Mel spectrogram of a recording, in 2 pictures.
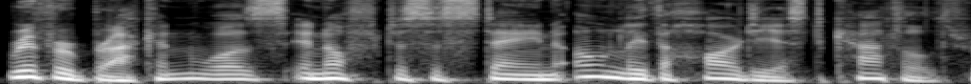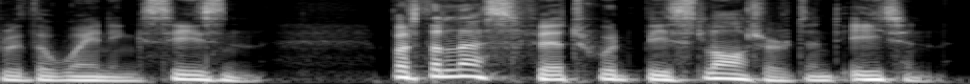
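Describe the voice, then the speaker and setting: A man narrating a scripted fiction story in a measured, solemn and dramatic way. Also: medium pitch, very animated, darkish tone, no room sound, studio quality. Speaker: narrator reading a fiction podcast.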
